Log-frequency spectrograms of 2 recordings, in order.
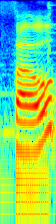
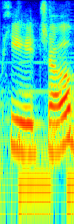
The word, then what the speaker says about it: pho: Some people call it pho because it's spelled P-H-O, but my sources say that that's wrong. It's called pho.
